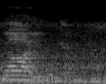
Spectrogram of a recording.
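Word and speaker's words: guard: For example build, for example गार्ड, यहाँ पर यू की प्रोनाउंसिएशन नहीं रखी जाएगी।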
